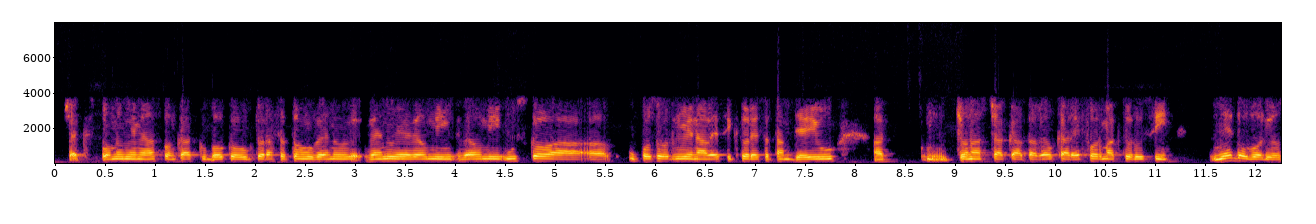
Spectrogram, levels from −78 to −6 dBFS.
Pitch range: 115-130 Hz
